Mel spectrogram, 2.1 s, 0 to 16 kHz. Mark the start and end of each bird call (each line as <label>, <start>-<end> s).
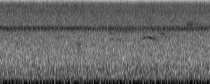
American Goldfinch (Spinus tristis), 0.0-2.1 s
